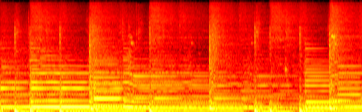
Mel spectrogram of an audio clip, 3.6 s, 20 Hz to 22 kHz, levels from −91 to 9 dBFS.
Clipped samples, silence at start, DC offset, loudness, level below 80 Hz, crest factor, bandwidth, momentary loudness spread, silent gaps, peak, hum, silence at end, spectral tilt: under 0.1%; 0 s; under 0.1%; -12 LUFS; -18 dBFS; 10 dB; 20 kHz; 8 LU; none; 0 dBFS; none; 0 s; -6.5 dB/octave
